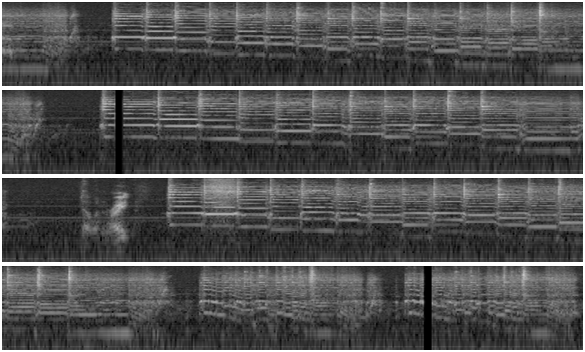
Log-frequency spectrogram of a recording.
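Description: Electric guitar playing a fast single-note exercise, alternate picked: quick chromatic runs and back-and-forth phrases that step up and down the neck, with a sliding pitch glide about halfway through.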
